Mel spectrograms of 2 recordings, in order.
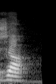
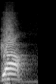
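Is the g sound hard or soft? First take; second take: soft; hard. First: The g is soft, like s in measure. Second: The g is hard, as in go. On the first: The speaker calls it wrong. "c'est pas ja" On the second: The speaker calls it right. "Il donne ga"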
